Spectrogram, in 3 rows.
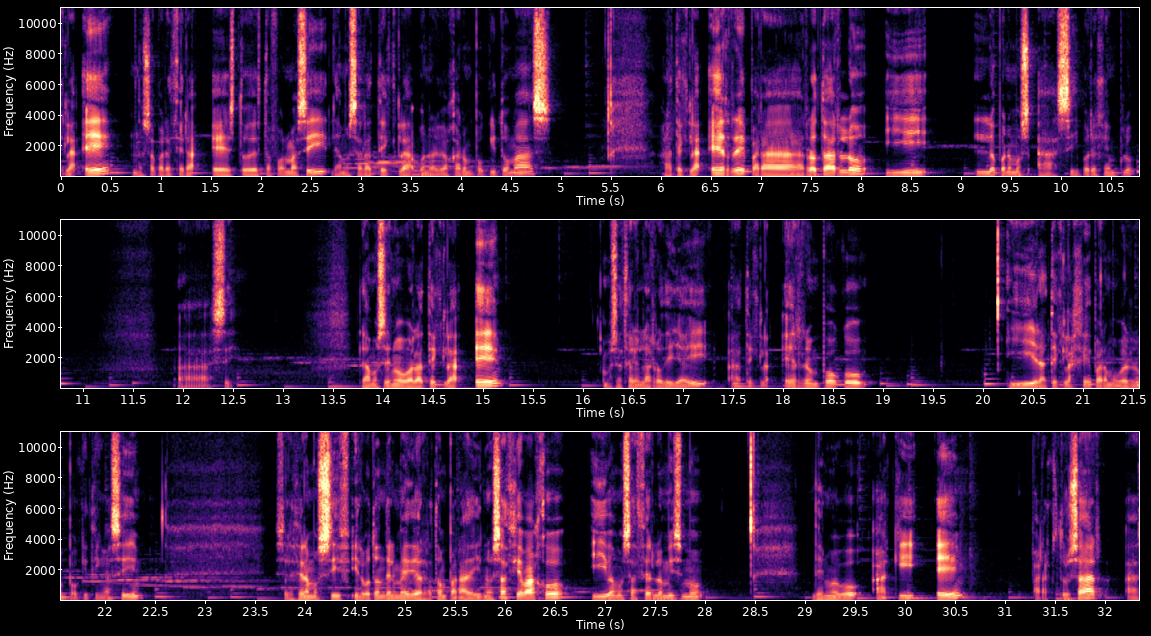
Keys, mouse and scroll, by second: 4.2 click, 6.1 r, 9.3 click, 12.9 click, 14.5 e, 17.0 r, 20.7 g, 24.4 shift+middle click, 30.5 e.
